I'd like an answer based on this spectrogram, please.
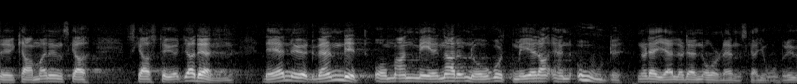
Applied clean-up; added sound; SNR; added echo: none; none; none; none.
